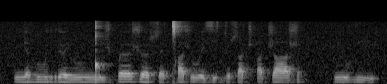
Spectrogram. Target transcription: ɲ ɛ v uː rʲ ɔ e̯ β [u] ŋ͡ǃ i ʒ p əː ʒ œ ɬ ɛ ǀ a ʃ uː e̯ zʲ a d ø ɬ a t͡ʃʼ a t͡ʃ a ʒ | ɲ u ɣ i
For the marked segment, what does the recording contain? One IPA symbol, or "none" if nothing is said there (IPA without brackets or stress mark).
uː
